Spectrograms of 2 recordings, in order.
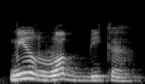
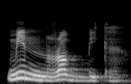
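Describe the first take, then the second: First: The n merges fully into the following r. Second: The n is pronounced clearly before the r. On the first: The speaker calls it right. "Tapi dibacanya mir rabbika" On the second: The speaker calls it wrong. "Tidak boleh min rabbika"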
